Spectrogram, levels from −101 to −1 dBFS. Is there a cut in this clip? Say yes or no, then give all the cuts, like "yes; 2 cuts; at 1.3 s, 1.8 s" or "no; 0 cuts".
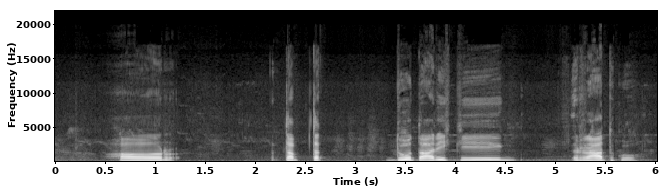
yes; 1 cut; at 3.4 s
